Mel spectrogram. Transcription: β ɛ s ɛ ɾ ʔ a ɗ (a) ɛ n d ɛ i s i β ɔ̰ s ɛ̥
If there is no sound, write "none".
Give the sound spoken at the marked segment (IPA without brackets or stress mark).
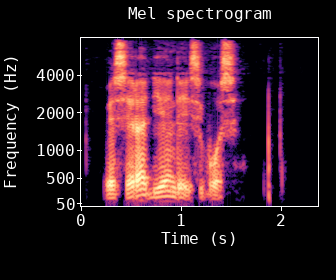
i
